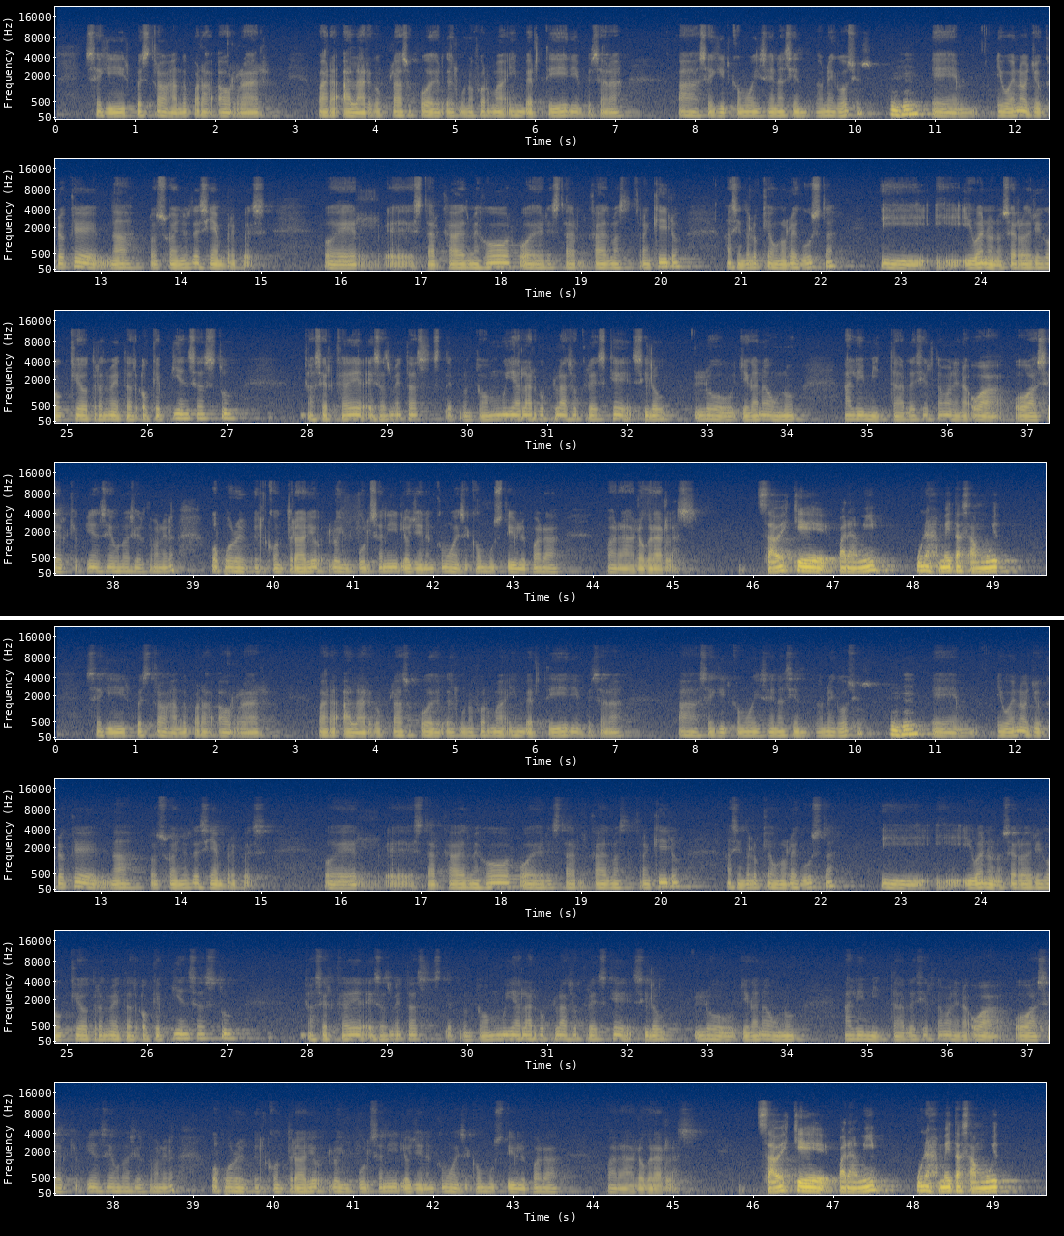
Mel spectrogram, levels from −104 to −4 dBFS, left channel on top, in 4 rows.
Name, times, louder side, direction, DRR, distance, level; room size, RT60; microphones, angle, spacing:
voice 1, 0.4-2.7 3.3-7.1 7.8-10.2 11.0-15.0 15.3-15.4 15.8-20.5 20.8-22.2 22.7-27.1 28.0-32.5 32.8-34.4 34.7-43.6 44.2-45.3 45.8-45.9, left 1 dB, 60° left, 11 dB, 1.5 m, -33 dB
voice 2, 10.4-10.8 46.1-47.6 48.0-49.1, right 1 dB, 20° right, 13 dB, 1.0 m, -23 dB
24.5 x 23.5 x 9.9 m, 0.95 s
head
